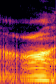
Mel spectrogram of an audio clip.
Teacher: আইনটা চাপ দিয়ে বলতে হবে, আ এরকম। আইন জবর আ, শিন জবর শা, আশা, র জবর র, আশা র।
